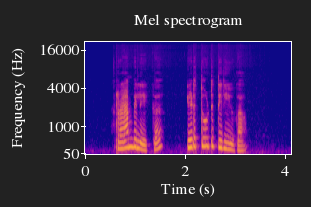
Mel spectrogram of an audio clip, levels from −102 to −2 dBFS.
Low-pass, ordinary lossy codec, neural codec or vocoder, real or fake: 19.8 kHz; none; vocoder, 44.1 kHz, 128 mel bands every 512 samples, BigVGAN v2; fake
